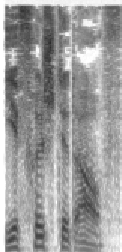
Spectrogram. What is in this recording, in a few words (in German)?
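frischen, German slow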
